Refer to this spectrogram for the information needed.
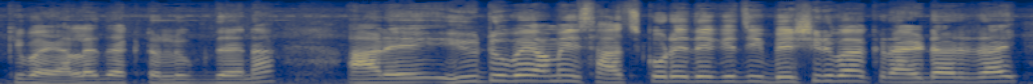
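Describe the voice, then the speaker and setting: A man's voice: high voice, brisk, fairly bright tone, clear, resonant tone. A young man chats casually to camera in an informal, buddy-like way, as in an unboxing vlog. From rural India. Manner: informal, buddy-like address, repeats filler phrases. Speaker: moto vlogger. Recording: noisy outdoor ambience.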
